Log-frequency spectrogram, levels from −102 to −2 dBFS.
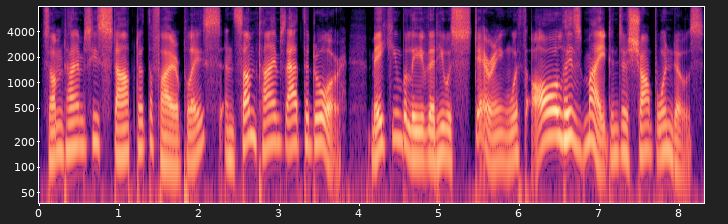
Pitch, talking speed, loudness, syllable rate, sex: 155 Hz, 180 wpm, -18 LUFS, 5.0 syllables/s, male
